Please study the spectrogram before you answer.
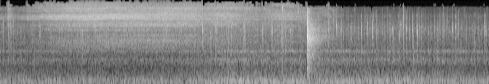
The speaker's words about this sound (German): Also ich gehe mal ganz kurz in den Feuerofen, um euch, euch das zu demonstrieren, wie sich das so anfühlte. Mega heiß, ich habe das Feuer siebenmal heißer gemacht und es war mega, mega krass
